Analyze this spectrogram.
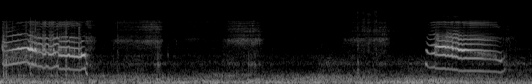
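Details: Stray cat on a cat island, among strays lounging peacefully together: two loud, drawn-out meows with a falling, slightly wavering tone about four seconds apart, soft rustling and low background hum between them.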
